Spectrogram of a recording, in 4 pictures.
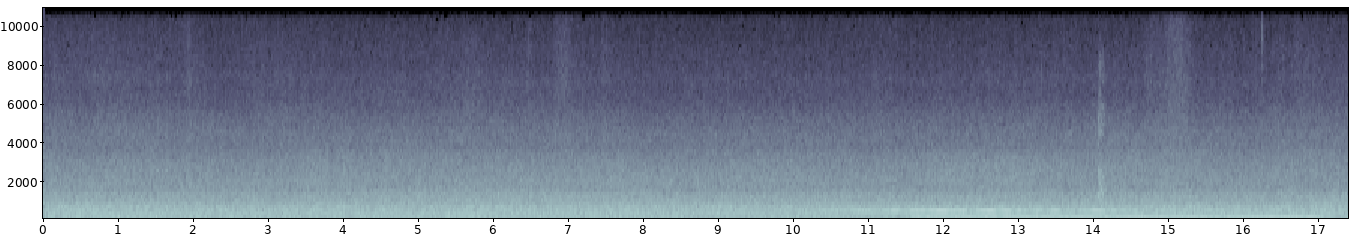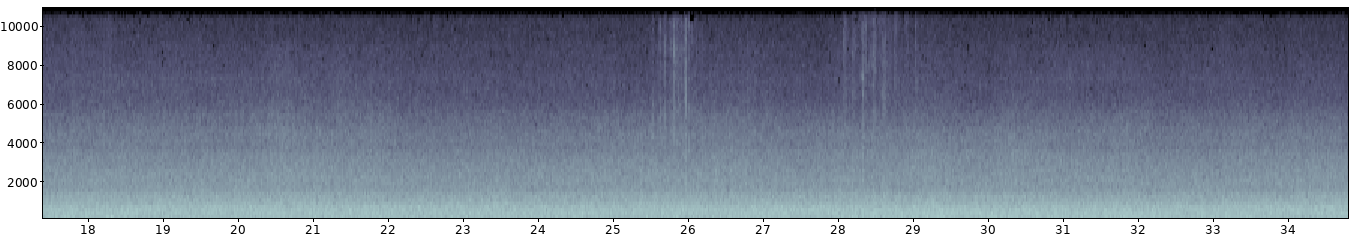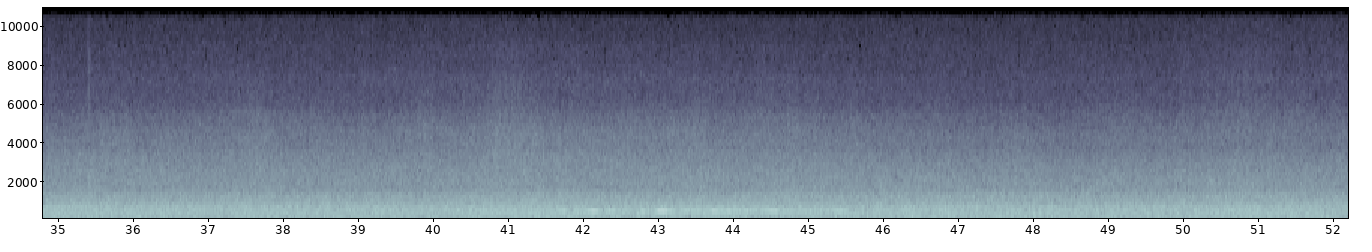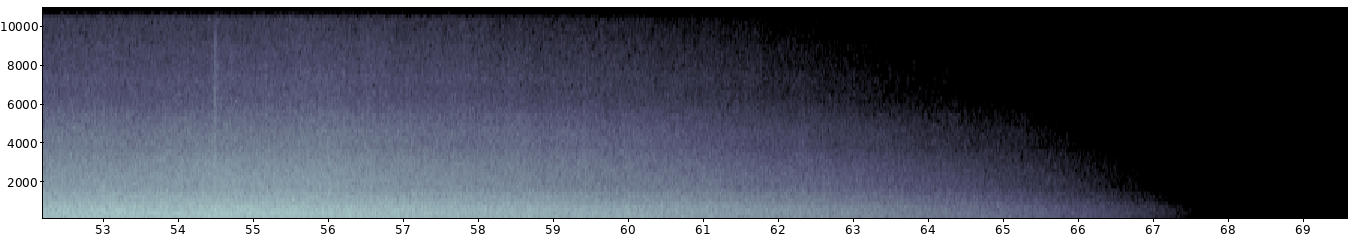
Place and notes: Lizard Point, UK
Southern Most point in England in a fog bank. Ship to shore acoustic signals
